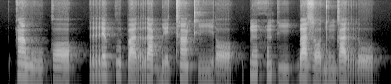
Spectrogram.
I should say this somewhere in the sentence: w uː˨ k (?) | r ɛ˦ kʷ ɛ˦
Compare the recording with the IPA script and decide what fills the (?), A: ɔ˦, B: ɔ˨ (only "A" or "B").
A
